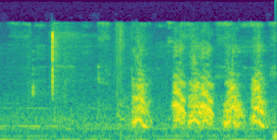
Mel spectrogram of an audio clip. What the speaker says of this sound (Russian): Собака запуганная какая-то, у нее здоровья мало.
